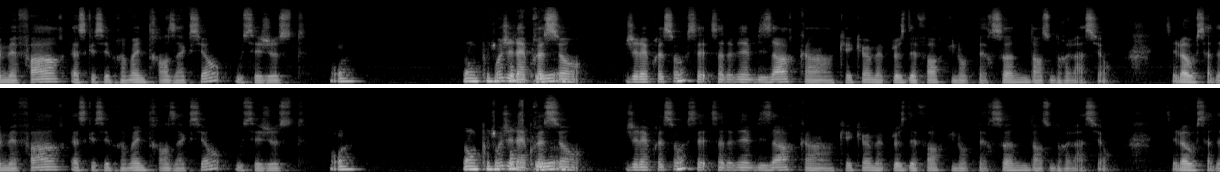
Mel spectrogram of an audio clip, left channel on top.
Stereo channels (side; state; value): both; normal; correlation 0.80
